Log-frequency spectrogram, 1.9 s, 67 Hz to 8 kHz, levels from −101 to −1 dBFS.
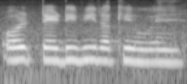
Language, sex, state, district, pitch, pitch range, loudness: Hindi, female, Bihar, Supaul, 260 Hz, 240-265 Hz, -14 LUFS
